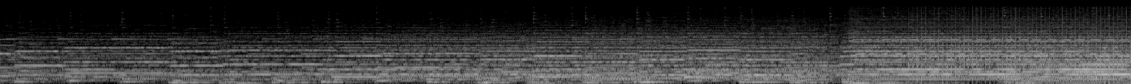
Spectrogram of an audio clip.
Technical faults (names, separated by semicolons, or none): buffer tearing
